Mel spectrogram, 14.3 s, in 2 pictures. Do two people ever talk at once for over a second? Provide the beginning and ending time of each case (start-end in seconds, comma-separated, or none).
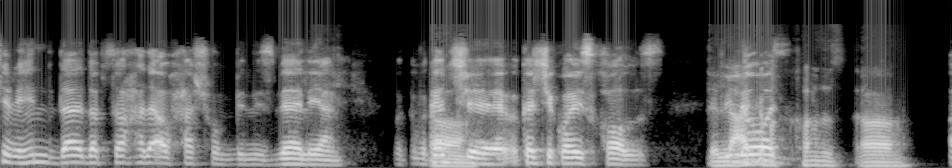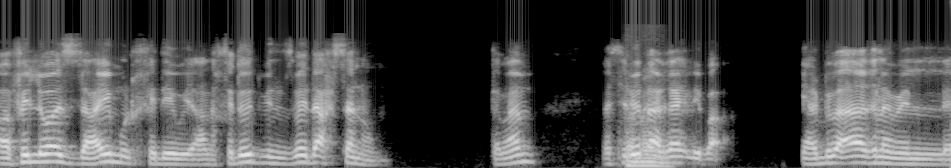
none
